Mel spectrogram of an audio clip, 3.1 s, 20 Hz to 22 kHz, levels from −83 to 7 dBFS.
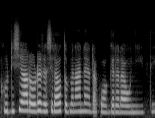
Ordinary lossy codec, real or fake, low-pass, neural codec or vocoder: none; fake; none; codec, 24 kHz, 0.9 kbps, DualCodec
